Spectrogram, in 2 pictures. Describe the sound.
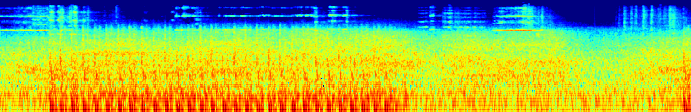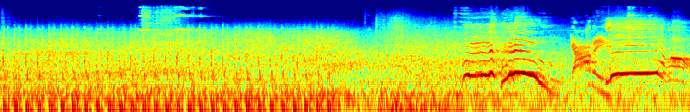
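Rapid machine-gun fire from a bomber's tail gun, long continuous rattling bursts with brief breaks, ending with high wavering whines over the shooting.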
